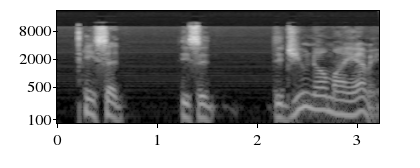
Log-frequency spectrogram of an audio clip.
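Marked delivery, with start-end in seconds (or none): 2.2-3.2 imitated hushed tones. Retelling what someone told Johnny: imitating hushed tones. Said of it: "in hushed tones".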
